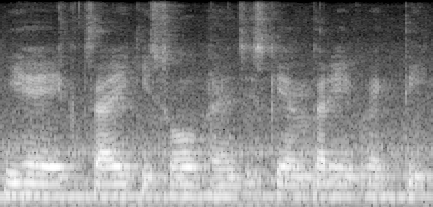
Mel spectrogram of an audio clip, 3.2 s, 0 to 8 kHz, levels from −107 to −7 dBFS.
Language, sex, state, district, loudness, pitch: Hindi, male, Rajasthan, Bikaner, -15 LUFS, 110 Hz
